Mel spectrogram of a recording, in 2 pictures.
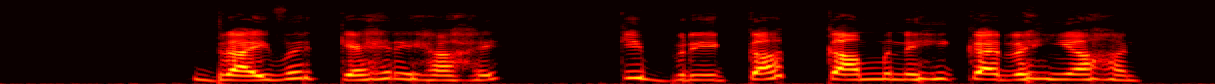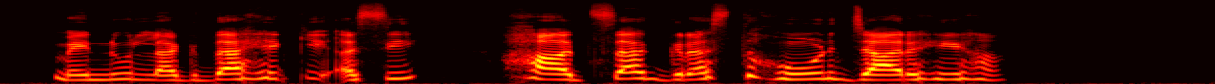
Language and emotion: Punjabi, fearful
